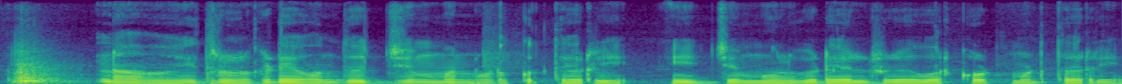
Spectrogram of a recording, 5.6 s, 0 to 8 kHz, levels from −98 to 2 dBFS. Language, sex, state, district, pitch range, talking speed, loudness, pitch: Kannada, male, Karnataka, Belgaum, 110-120 Hz, 130 wpm, -17 LUFS, 115 Hz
